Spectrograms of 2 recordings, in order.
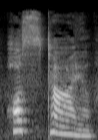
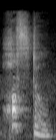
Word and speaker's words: hostile: a tail hostile Isle but in American English often you'll hear the word hostile it's a hostile takeover hostel hostel yeah and either pronunciation is correct it depends who you're speaking to an American English or British English in British English you will hear more of an hostile so hostile great riah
